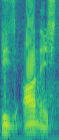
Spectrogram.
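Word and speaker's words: dishonest: তারপর ডিজ অনেস্ট, ডিজ অনেস্ট, exhibition, exhibition, exhibit, exhibit, exhaust, exhaust.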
